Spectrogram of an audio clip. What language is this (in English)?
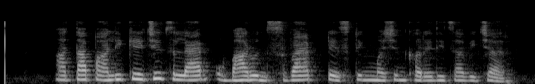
Marathi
